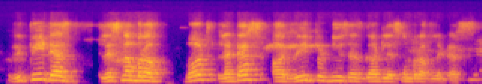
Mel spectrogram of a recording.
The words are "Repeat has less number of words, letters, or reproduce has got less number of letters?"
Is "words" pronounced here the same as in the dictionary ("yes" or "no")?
no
